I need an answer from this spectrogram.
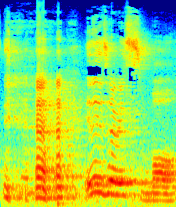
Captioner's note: laughs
